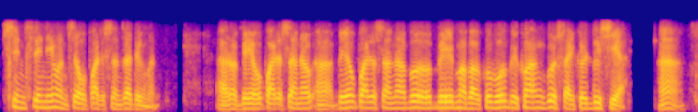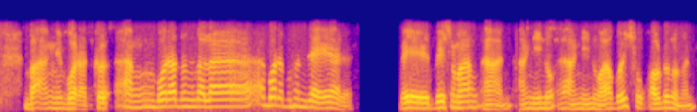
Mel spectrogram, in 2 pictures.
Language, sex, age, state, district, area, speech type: Bodo, male, 60+, Assam, Udalguri, rural, conversation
